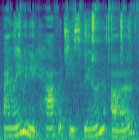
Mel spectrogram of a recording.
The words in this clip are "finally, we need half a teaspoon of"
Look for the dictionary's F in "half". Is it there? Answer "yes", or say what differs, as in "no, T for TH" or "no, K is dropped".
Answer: yes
